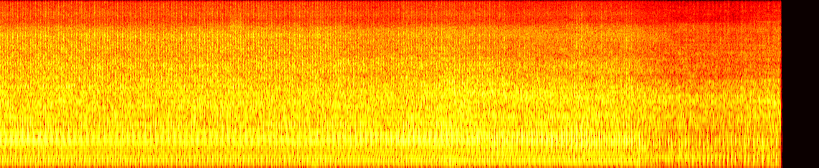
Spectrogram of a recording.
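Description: Small petrol engine driving a fish-feed pellet machine, running steadily with a loud clattering rattle. Near the end the sound thins out, then cuts off suddenly.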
